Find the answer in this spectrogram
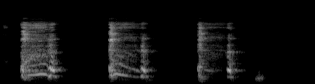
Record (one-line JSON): {"three_cough_length": "3.2 s", "three_cough_amplitude": 13864, "three_cough_signal_mean_std_ratio": 0.4, "survey_phase": "beta (2021-08-13 to 2022-03-07)", "age": "18-44", "gender": "Female", "wearing_mask": "No", "symptom_cough_any": true, "symptom_runny_or_blocked_nose": true, "symptom_sore_throat": true, "symptom_onset": "5 days", "smoker_status": "Never smoked", "respiratory_condition_asthma": false, "respiratory_condition_other": false, "recruitment_source": "REACT", "submission_delay": "1 day", "covid_test_result": "Negative", "covid_test_method": "RT-qPCR", "influenza_a_test_result": "Unknown/Void", "influenza_b_test_result": "Unknown/Void"}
